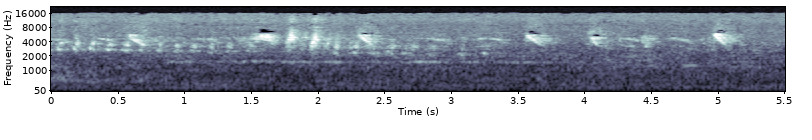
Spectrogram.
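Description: Small birds chirping: sharp, high down-slurred notes repeated every half second or so, mixed with fast rattling trills.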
